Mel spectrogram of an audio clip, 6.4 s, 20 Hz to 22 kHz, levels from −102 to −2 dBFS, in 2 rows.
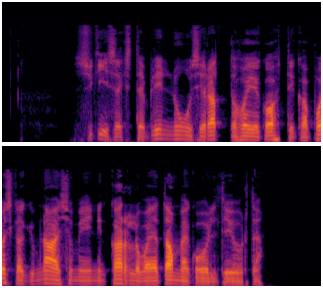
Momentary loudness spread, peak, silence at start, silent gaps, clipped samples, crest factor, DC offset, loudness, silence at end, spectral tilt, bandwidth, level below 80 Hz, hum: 12 LU; -14 dBFS; 0.75 s; none; under 0.1%; 24 dB; under 0.1%; -38 LUFS; 0.6 s; -5.5 dB/octave; 11.5 kHz; -64 dBFS; none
